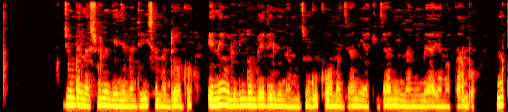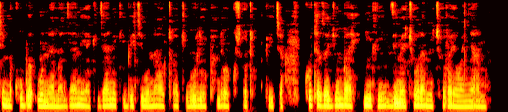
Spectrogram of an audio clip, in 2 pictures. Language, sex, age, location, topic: Swahili, female, 36-49, Kisii, education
